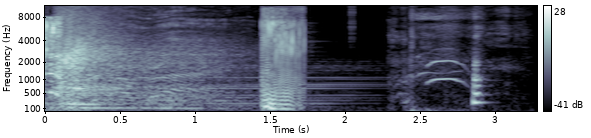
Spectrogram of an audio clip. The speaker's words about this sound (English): That fart started to feed back. I don't know if you heard it. Excellent fart. A little feedback fart. Fart back.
